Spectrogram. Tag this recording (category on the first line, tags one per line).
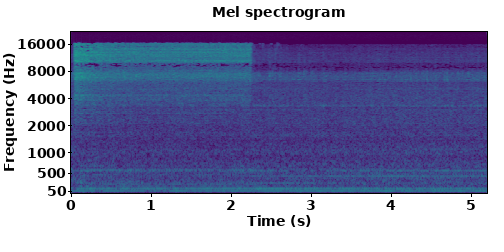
Sound effects > Other mechanisms, engines, machines
air
car
fill
loop
Phone-recording
tire
up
